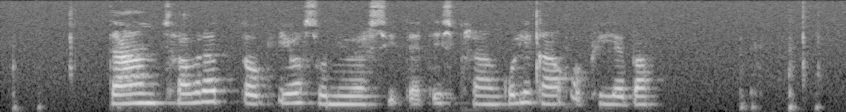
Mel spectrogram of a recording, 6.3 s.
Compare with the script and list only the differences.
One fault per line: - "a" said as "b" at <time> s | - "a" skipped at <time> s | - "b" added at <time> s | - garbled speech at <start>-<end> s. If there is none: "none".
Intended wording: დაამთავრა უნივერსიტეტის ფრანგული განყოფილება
- "ტოკიოს" added at 1.9 s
